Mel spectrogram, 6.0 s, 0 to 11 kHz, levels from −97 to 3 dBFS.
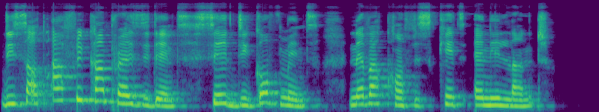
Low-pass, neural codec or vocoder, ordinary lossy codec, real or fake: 9.9 kHz; none; none; real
